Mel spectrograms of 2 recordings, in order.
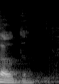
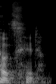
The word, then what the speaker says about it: Auth0: proyecto de Es outero, no es auto. Es outero. Es cero. Es cero. Sí, sí. Este, tengo un problema con los nombres de las de las empresas que que cuesta que la gente lo pronuncie, pero sí es AUT de authentication y cero es el número.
